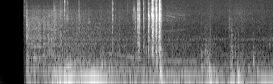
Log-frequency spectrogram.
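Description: A car door opens and closes, followed by a low engine rumble steadily running with some clicks and jangling, like someone settling in and pulling away up close.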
